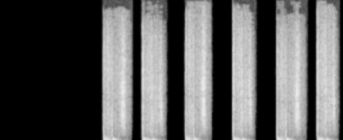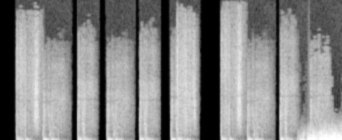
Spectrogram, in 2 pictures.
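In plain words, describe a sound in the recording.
Footsteps thud steadily on a wooden floor.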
